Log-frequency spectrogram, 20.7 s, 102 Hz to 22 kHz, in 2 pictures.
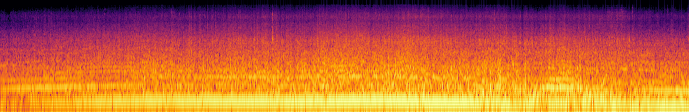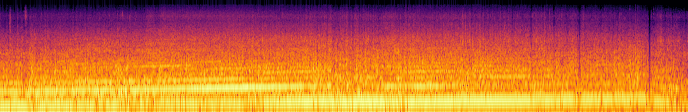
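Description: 1985 Toyota Corolla GT-S AE86's 16-valve 4A-GE four-cylinder heard from inside the cabin, held at high revs under load. Its pitch sags a little around the middle, then climbs steadily again toward the end.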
